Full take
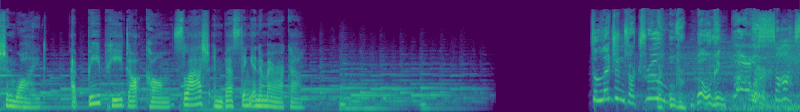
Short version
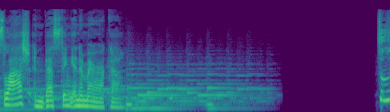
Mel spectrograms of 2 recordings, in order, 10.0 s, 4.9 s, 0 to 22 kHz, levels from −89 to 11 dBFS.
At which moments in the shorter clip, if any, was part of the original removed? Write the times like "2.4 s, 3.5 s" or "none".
1.5 s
